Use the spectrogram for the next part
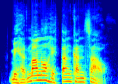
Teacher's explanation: In parts of Andalusia, the Canaries, and lowland areas of South America, S's can become H at the end of syllables.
